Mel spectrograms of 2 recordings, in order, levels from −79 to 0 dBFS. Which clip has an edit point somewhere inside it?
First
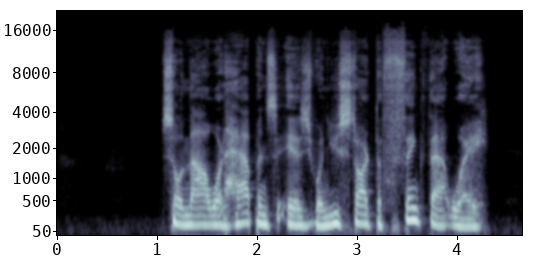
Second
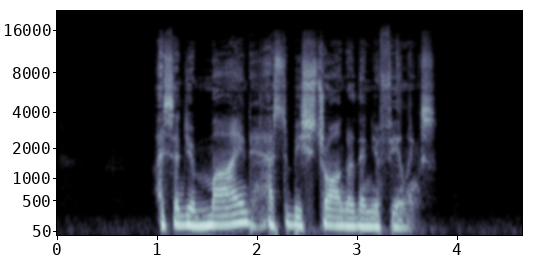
second; 1 cut; at 0.9 s

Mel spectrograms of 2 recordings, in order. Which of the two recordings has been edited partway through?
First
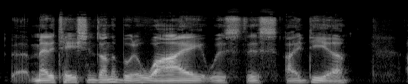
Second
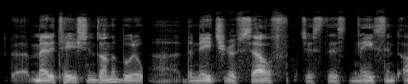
second; 2 cuts; at 1.4 s, 3.0 s

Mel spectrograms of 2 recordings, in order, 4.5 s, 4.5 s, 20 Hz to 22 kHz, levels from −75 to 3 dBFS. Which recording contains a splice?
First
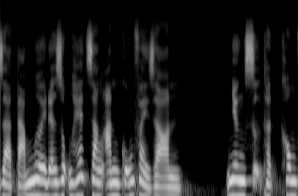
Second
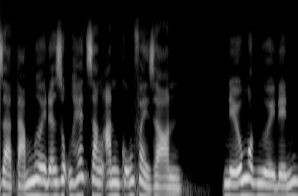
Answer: second; 1 cut; at 3.1 s

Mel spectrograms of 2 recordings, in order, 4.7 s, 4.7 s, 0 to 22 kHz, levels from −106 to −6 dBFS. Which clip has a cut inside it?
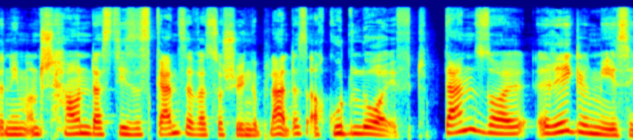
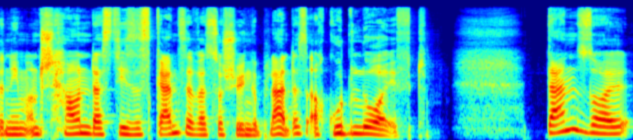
first; 1 cut; at 3.3 s

